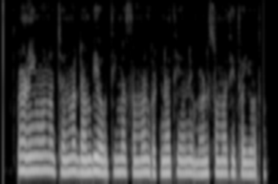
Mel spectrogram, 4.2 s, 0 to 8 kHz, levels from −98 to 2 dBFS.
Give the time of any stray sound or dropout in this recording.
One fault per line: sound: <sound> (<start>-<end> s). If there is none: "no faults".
sound: dropout (3.9-4.0 s)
